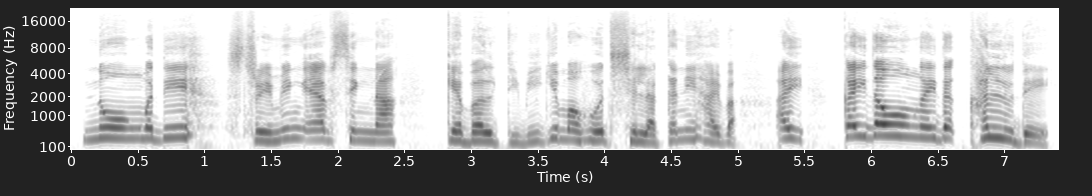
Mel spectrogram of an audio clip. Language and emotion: Manipuri, surprised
